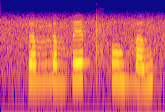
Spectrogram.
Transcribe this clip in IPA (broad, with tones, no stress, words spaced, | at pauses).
kɐ˨˧m ŋɐ˨mpɛː˥p̚t͡sʰo˧wmɐ˨˥w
